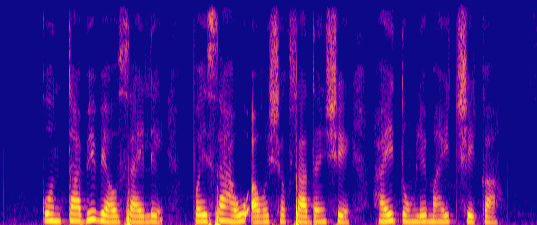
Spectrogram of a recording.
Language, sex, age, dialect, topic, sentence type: Marathi, female, 31-35, Northern Konkan, banking, statement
